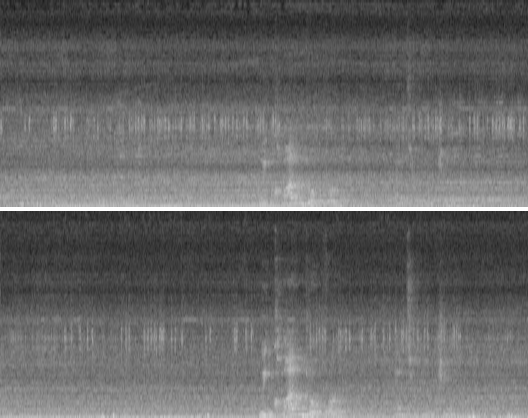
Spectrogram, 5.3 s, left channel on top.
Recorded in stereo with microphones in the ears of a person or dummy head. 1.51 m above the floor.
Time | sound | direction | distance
2.6 | a woman speaking | centre (ahead or behind) | 0.6 m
